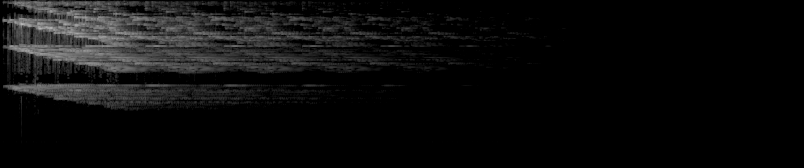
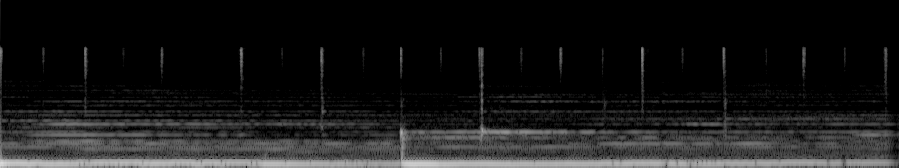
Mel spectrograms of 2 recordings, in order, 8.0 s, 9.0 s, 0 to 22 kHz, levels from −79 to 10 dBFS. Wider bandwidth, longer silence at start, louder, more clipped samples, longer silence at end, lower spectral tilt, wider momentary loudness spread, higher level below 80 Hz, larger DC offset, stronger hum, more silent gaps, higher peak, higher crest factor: first, over 20 kHz vs 8 kHz; about the same, 0.05 s vs 0 s; first, -16 LUFS vs -23 LUFS; neither; first, 4.75 s vs 0.05 s; second, 9.5 dB/octave vs -6.5 dB/octave; first, 24 LU vs 11 LU; second, under -90 dBFS vs -20 dBFS; neither; neither; neither; about the same, -2 dBFS vs -2 dBFS; first, 24 dB vs 16 dB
